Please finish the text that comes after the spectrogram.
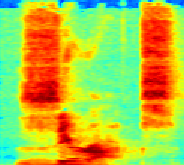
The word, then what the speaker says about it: Xerox: makes copy machines called xerox it's spelled with an x but what do you hear z i know we haven't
